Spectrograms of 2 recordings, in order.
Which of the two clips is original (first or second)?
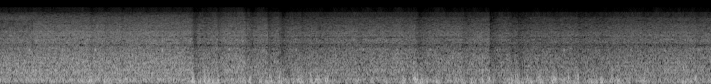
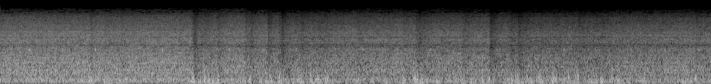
first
